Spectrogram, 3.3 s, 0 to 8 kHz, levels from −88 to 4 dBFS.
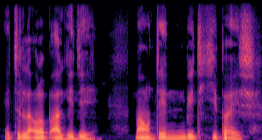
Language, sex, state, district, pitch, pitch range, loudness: Nagamese, male, Nagaland, Kohima, 100 Hz, 95-100 Hz, -20 LUFS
